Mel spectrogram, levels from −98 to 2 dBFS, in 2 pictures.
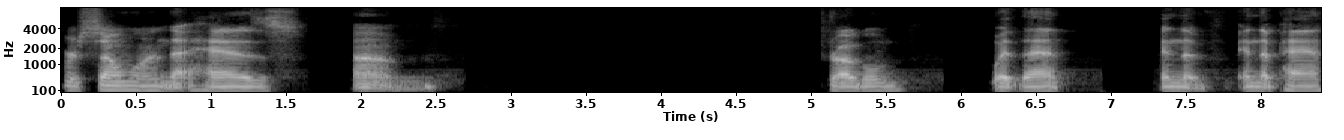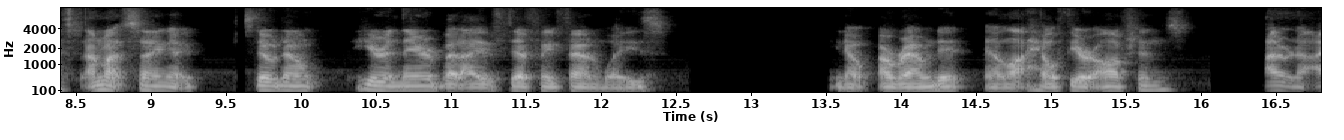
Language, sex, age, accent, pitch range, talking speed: English, male, 20-39, American, 90-105 Hz, 135 wpm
